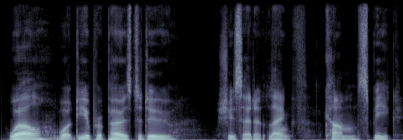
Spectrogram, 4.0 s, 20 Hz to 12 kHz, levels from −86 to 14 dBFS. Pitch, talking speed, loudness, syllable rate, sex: 115 Hz, 195 wpm, -19 LUFS, 4.5 syllables/s, male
